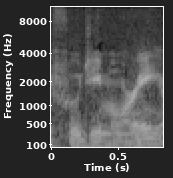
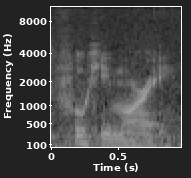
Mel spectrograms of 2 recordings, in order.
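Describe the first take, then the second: First: The name is said with a Japanese pronunciation. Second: The name is said with a Spanish pronunciation. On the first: "The Japanese pronunciation is probably Fujimori" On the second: "The Spanish pronunciation is Fujimori"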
